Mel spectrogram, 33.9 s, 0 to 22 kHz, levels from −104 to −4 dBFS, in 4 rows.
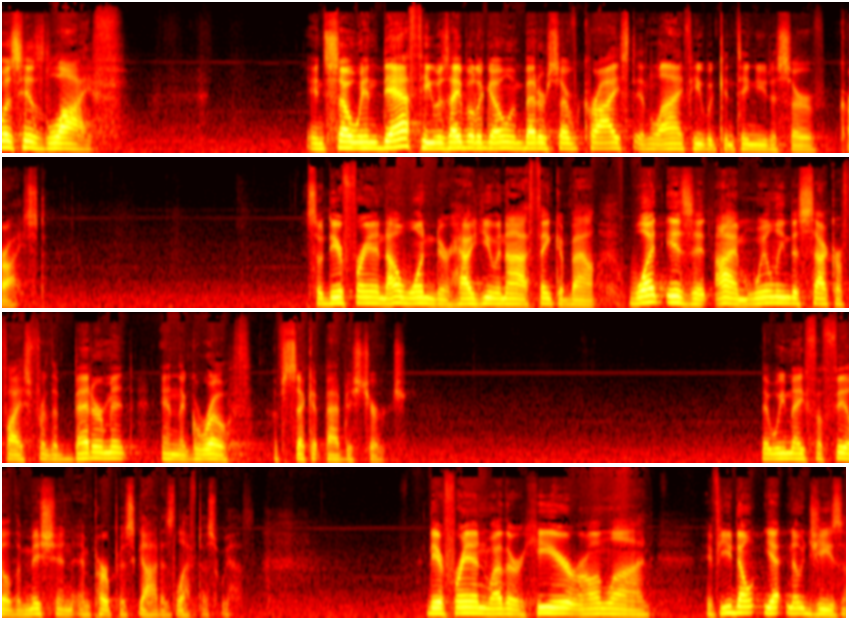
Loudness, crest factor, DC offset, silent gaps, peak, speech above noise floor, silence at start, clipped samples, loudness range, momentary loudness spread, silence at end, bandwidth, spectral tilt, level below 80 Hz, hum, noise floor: -27 LUFS; 22 dB; under 0.1%; none; -6 dBFS; 39 dB; 0 s; under 0.1%; 16 LU; 17 LU; 0 s; 18.5 kHz; -5.5 dB/octave; -68 dBFS; none; -65 dBFS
